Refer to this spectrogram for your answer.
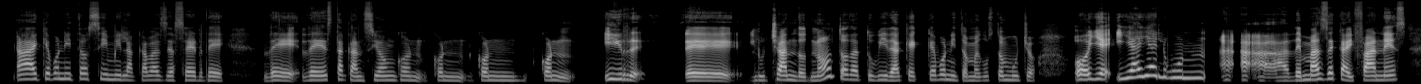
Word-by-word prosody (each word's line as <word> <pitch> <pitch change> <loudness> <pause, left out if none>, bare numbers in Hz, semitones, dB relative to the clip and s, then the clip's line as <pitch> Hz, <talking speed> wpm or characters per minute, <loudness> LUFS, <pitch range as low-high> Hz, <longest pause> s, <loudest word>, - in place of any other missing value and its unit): Ay, 245 +3 +3
qué 260 - -7
bonito, 260 -1 -8
símil 225 -3 -7
acabas 195 +1 -8
de 195 - -8
hacer 195 -1 -4
de 180 -3 -5 0.4
de 180 0 -2
de 200 0 0
esta 220 +1 -4
canción 195 +1 -5
con 195 -3 -11
con 180 -3 -12
con 190 -1 -9
con 195 -7 -6 0.3
ir, 245 - +1 0.4
eh, 175 -1 +6
luchando, 190 +1 +2
¿no?, 190 - -1
toda 230 - -3
tu 205 0 -12
vida, 190 -2 +1
qué 190 0 -2
qué 215 - -5
bonito, 215 -3 -7
me 180 -1 -7
gustó 190 +2 -8
mucho. 200 -2 -9 0.4
Oye, 235 +3 +7
¿y 275 +5 +2
hay 355 +4 +3
algún, 315 -6 -2
a - - +1
a 160 +2 +1
además 215 +6 +3
de 265 +1 0
Caifanes, 200 +2 +4
200 Hz, 160 wpm, -25 LUFS, 190-230 Hz, 0.4 s, Oye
